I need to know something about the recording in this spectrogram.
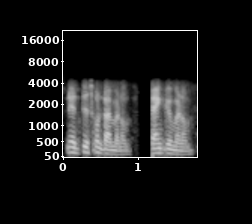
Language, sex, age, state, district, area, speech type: Telugu, male, 30-45, Andhra Pradesh, Nellore, rural, conversation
